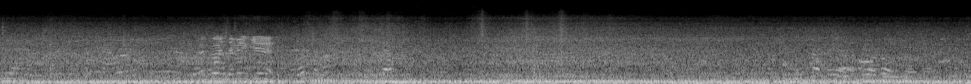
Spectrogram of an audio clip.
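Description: A man talks nearby with a calm voice.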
